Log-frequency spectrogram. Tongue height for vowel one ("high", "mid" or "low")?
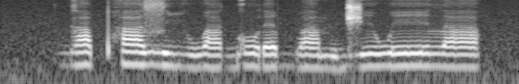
low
